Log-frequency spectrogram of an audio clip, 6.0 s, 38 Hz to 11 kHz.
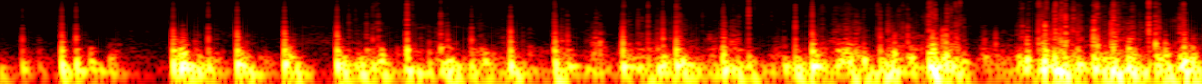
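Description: A thin polymer plastic £20 banknote is held close to the microphones while long nails tap and scratch it as it is bent and then pulled flat. Quick, sharp, dry taps with a soft low thump come in a steady run, then thicken into a denser crinkling, scratching texture with brighter flicks toward the end.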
